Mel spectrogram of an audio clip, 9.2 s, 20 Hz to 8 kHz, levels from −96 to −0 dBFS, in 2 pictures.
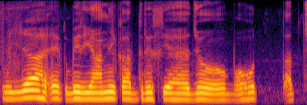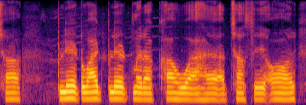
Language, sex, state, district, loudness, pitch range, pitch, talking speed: Hindi, male, Jharkhand, Ranchi, -16 LUFS, 130-140 Hz, 135 Hz, 125 wpm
